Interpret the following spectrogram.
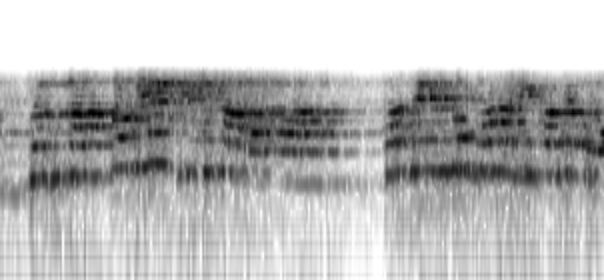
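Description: A man singing a slow ballad into a handheld microphone: two sung phrases with a short pause for breath just before the four-second mark.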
